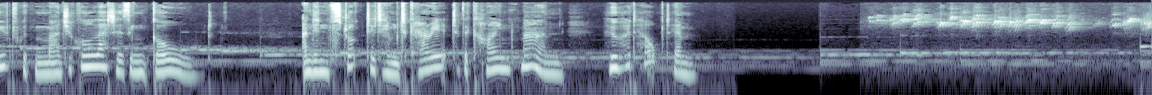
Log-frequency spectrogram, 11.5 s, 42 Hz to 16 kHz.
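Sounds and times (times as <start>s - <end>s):
speech: 0.0s - 2.2s, 3.0s - 7.0s
small bird singing: 8.6s - 11.5s.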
